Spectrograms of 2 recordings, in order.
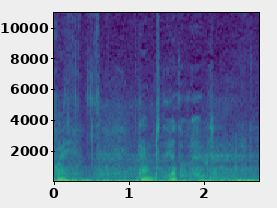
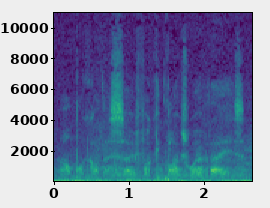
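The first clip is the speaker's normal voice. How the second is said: whispering. Real, not acted. Fearful talk near the noise.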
